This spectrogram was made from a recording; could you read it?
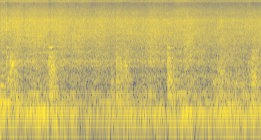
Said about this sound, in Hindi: अब हम इनको भी अच्छे तरीके से भूनेंगे।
